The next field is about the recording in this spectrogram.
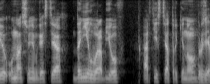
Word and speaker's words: Даниил: Так, как, как у тебя имя правильно произносится? – Даниил. Данил, Не Данил. Mm-hmm. – Даниил. – Все, я запомнил.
